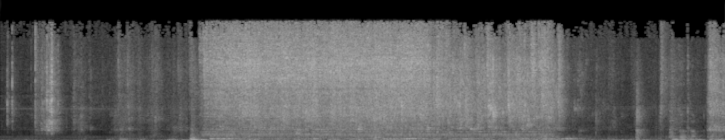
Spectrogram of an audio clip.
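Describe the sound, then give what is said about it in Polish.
A kitchen tap suddenly gushes on and runs steadily for several seconds as an egg is rinsed under warm water, then shuts off, with small handling clatter before and after. “Oczywiście musi być opłukane pod ciepłą wodą.”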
